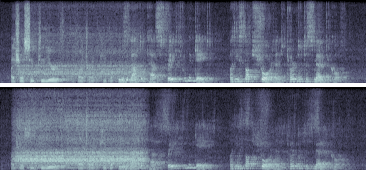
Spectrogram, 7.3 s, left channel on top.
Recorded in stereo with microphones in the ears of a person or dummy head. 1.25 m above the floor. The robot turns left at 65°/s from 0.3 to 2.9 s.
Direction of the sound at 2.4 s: 115° left.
